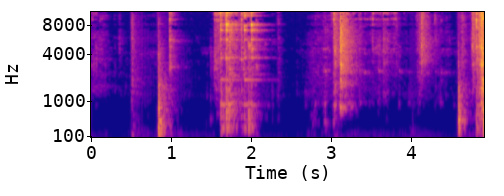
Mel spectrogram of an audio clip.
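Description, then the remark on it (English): Ice cubes clink and rattle into a drink glass to freshen a drink, in several bright, sharp bursts separated by short pauses. The clattering is fairly loud, with no voices. “Put ice right in there.”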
